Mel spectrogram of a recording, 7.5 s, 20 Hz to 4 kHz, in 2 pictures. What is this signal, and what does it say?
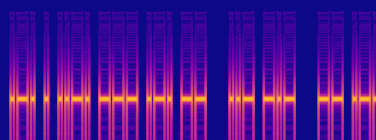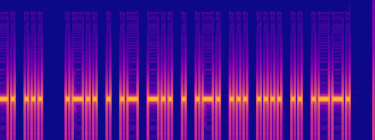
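Morse code, heard as a keyed tone, about 36 wpm, 550 Hz. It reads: REFORM UK MPS LEADERSHIP
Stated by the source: News headlines sent in Morse code at 35 WPM.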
